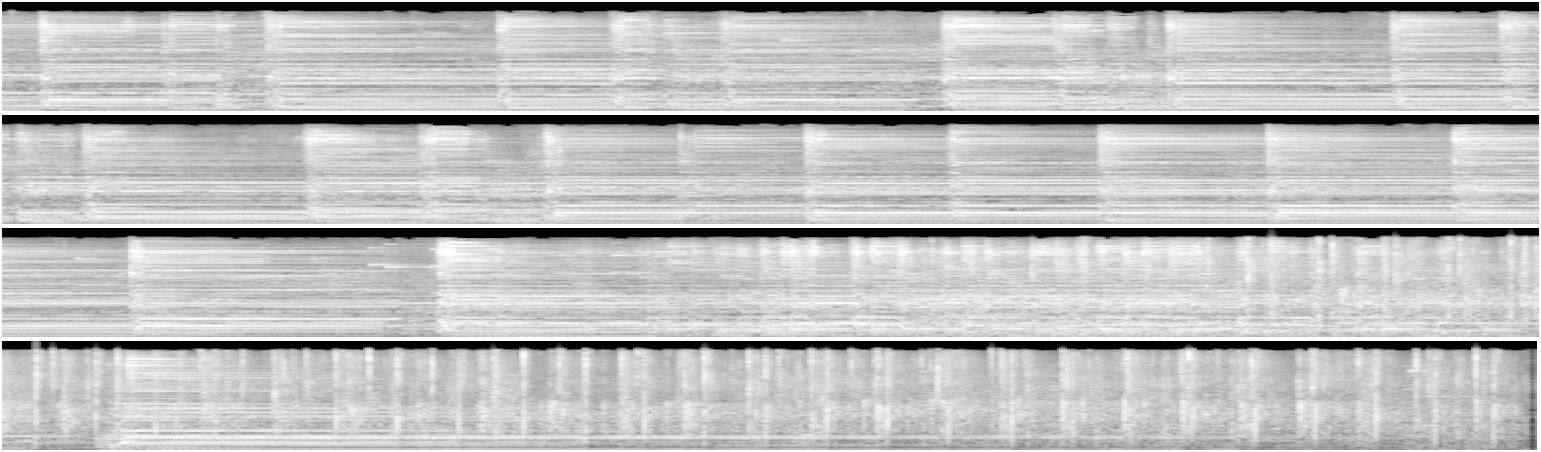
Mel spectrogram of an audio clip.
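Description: Steel-string acoustic guitar strummed in a rhythmic instrumental outro with no voice, ending on a final chord struck about two thirds of the way in and left to ring out and fade. Audience applause begins under the dying chord near the end.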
